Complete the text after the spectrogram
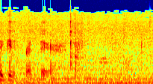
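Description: A straw squeaks and ice rattles in a plastic cup.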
